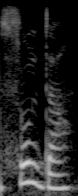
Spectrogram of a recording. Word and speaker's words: soldat: جندي un soldat un soldat un soldat. Le T à la fin ne se prononce pas.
